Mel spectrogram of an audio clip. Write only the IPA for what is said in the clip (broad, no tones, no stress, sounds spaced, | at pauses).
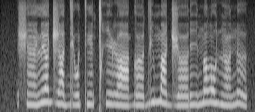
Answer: ʃ ɛ̃ lʲ a d͡ʒ a dʲ o tʲ ɛ̃ ǀʰ i ɭ a ɡ œ d i m a d͡ʒ œ ɾ i n ə lˠ o ʎ œ̃ n ɘ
